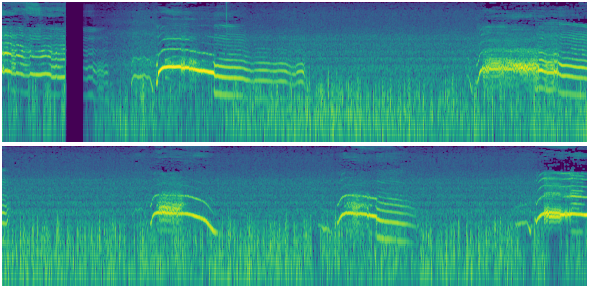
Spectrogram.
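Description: A toddler crying: a series of high wails a few seconds apart, each falling in pitch, with sobbing between them.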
